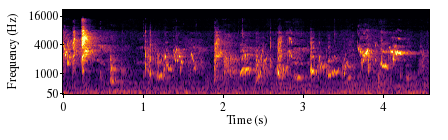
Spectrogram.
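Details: Quiet scattered chirps and squeaky warbled notes from budgerigars against a low background hiss.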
